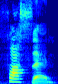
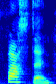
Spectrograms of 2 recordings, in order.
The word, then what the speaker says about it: fasten: Christmas today s Christmas fasten fasten your seat belt is fastened and not fastin wrestle to wrestle to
